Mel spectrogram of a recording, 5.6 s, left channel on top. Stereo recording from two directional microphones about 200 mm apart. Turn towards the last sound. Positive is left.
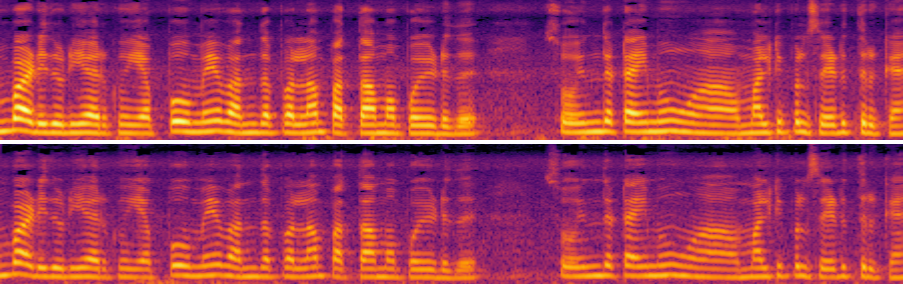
turn(degrees=15)  # may be behind; listen again after turning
